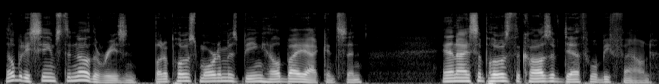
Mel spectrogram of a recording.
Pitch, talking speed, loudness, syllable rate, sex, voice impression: 130 Hz, 230 wpm, -18 LUFS, 6.2 syllables/s, male, very masculine, adult-like, slightly thick, cool, sincere, slightly calm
